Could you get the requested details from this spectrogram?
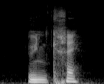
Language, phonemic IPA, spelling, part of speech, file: French, /kʁɛ/, craie, noun, Fr-craie.ogg
- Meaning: chalk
